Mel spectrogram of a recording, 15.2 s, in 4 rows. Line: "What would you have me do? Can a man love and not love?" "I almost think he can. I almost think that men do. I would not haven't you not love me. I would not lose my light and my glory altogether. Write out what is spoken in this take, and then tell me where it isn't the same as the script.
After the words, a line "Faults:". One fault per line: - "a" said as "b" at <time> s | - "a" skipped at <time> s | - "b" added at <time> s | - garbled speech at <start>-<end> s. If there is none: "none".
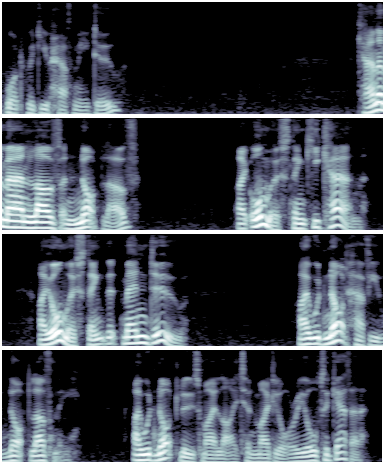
"What would you have me do? Can a man love and not love?" "I almost think he can. I almost think that men do. I would not have you not love me. I would not lose my light and my glory altogether.
Faults:
- "haven't" said as "have" at 11.1 s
